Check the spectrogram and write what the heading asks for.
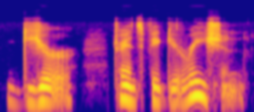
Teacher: And one of the more difficult things is the gyr. So it looks like GU, but it's really your tongue starts in a high Y position, gyr, transfiguration.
